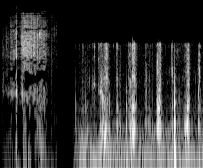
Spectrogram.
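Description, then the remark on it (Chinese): A piece of guoba (crunchy rice crust snack) being chewed: a dense crackling bite, a brief pause, then a run of loud, dry, brittle crunches in an uneven chewing rhythm, with no talking. “就十分豪爽的拿出一片锅巴，放在了自己的嘴里，边嚼还边说：“那挺脆的，你你听听。”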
